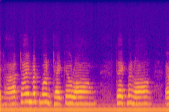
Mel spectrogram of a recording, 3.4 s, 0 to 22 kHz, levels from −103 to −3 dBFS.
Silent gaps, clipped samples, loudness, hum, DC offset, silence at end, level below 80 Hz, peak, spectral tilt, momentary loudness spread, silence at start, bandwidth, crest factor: none; under 0.1%; -22 LUFS; 60 Hz at -30 dBFS; under 0.1%; 0 s; -30 dBFS; -8 dBFS; -10 dB/octave; 10 LU; 0 s; 4 kHz; 14 dB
